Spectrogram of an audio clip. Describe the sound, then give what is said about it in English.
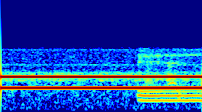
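Telephone tones on a radio call-in line: a loud, steady two-pitch electronic tone sounding throughout, with more tones layering on near the end. “Anybody that calls in, please make sure your hands or your face or anything is away from buttons. We want to hear your voice. We don't want to hear dial tones, any noise at all.”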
